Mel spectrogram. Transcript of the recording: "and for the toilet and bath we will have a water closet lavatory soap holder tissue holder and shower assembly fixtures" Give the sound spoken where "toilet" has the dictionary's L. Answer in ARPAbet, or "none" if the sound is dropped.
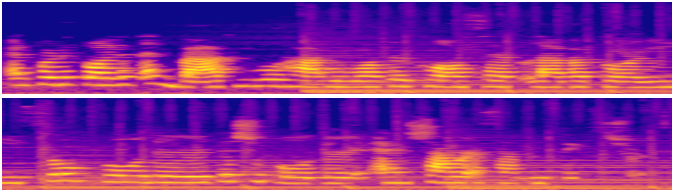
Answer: N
